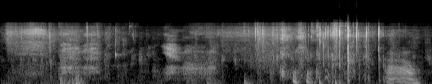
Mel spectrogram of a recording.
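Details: Border Collie puppy named Callie during play: whiny, harmonic whimpers and short, noisy, growl-like bursts come in uneven spurts, ending in a wavering whine, while a person keeps saying "oh yeah" in between.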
